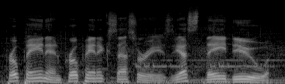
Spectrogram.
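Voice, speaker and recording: A man's voice: medium pitch, lively intonation, unhurried, faint music behind. A man giving casual, wry livestream commentary on a strategy game, with chatty asides.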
